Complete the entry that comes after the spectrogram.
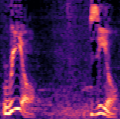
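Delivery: real, long pause, zeal, each falling; slow, deliberate, word by word; said slowly. Shown as a demonstration. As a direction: space the two words far apart. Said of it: "You gotta say that slowly".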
